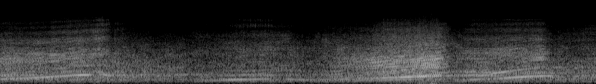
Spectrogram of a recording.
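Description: Drift cars race at Lake Erie Speedway in a Great Lakes Pro-Am drift competition, their engines wailing up and down through revs with rising and falling pitch and squealing tires, heard from a moderate distance.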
